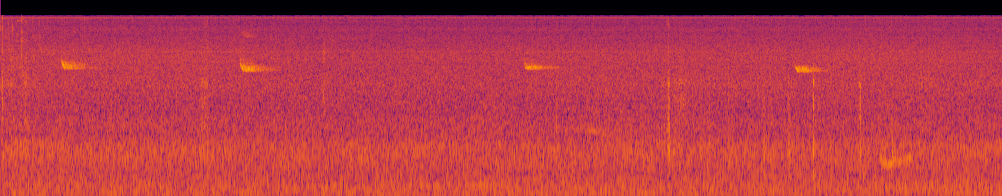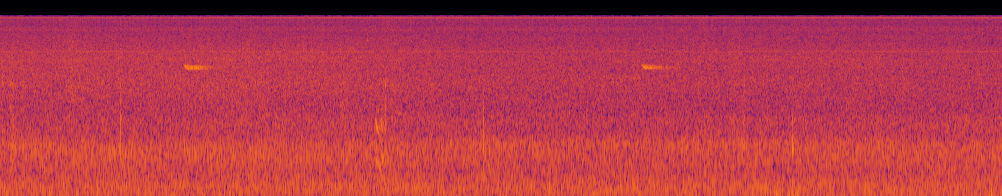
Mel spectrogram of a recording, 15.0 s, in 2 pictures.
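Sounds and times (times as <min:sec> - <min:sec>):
steady background hiss: 0:00.0 - 0:15.0
bird chirping: 0:00.4 - 0:00.7, 0:01.8 - 0:02.1, 0:03.9 - 0:04.6, 0:08.9 - 0:09.2, 0:12.3 - 0:12.6.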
